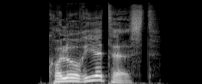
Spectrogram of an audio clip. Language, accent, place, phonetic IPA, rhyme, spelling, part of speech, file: German, Germany, Berlin, [koloˈʁiːɐ̯təst], -iːɐ̯təst, coloriertest, verb, De-coloriertest.ogg
- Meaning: inflection of colorieren: 1. second-person singular preterite 2. second-person singular subjunctive II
